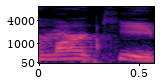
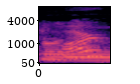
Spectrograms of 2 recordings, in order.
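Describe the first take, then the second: First: The word is said as two syllables. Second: The word is said as one syllable. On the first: "might be the French pronunciation" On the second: "is it Mark"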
